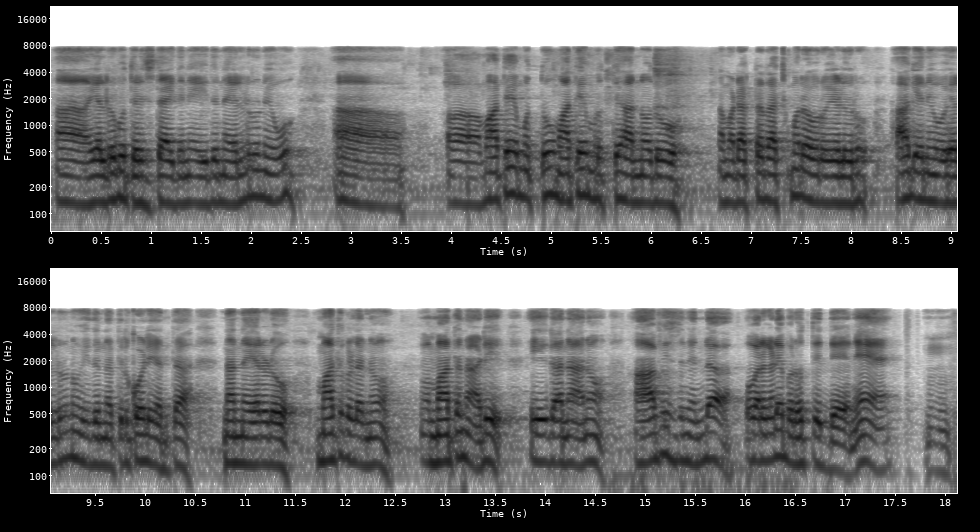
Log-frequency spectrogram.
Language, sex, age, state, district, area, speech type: Kannada, male, 60+, Karnataka, Bangalore Urban, rural, spontaneous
